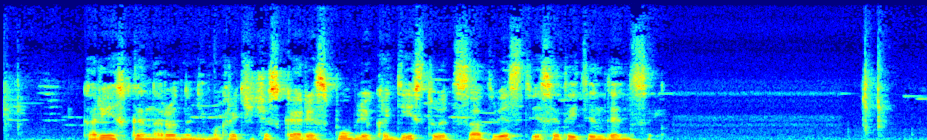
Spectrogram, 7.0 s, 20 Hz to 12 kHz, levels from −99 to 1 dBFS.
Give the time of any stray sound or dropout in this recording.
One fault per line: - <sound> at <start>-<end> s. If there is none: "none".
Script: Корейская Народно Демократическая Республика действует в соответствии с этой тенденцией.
none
